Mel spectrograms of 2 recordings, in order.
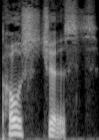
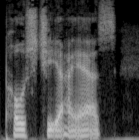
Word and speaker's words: PostGIS: There's the way that I normally pronounce it, PostGIS, and for people familiar with geographic information systems, they might call it PostGIS.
